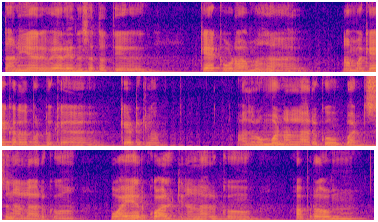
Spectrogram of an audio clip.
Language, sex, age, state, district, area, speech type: Tamil, male, 18-30, Tamil Nadu, Erode, urban, spontaneous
